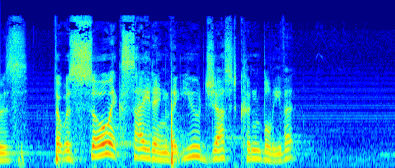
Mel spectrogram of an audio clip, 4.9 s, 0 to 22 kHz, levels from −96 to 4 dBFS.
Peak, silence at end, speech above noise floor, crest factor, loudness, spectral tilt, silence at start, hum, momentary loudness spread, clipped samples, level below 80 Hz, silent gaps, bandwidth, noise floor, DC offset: -4 dBFS; 1.25 s; 34 dB; 24 dB; -26 LUFS; -4.5 dB/octave; 0 s; none; 13 LU; under 0.1%; -56 dBFS; none; 16 kHz; -60 dBFS; under 0.1%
